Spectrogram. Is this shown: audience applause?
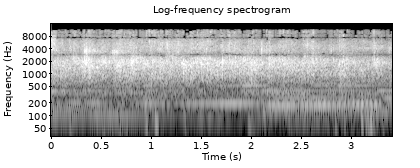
yes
